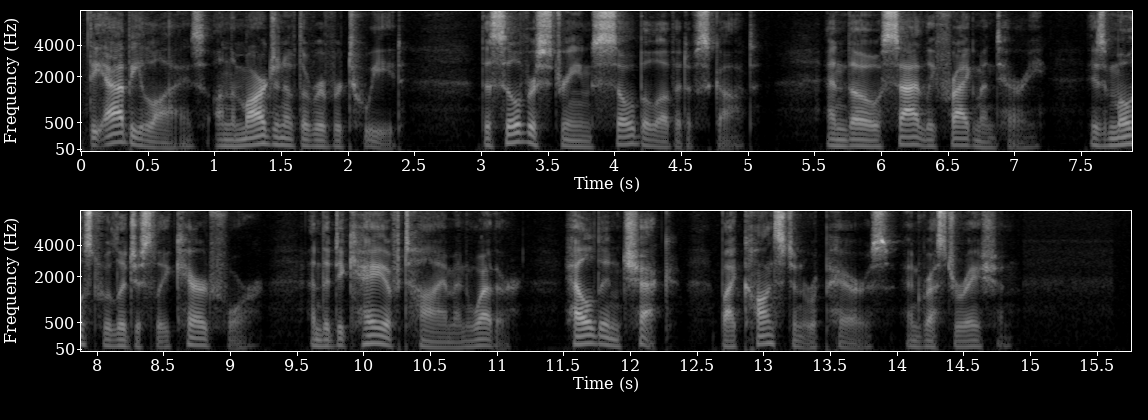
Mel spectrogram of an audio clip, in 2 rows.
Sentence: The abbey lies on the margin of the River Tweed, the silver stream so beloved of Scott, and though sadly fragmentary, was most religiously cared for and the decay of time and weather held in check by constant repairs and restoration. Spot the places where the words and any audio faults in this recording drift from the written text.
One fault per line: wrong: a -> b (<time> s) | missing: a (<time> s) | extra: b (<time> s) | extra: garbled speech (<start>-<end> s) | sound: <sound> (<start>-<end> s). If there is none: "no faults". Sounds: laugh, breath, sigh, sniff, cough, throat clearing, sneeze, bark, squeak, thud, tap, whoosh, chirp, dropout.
wrong: was -> is (7.5 s)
